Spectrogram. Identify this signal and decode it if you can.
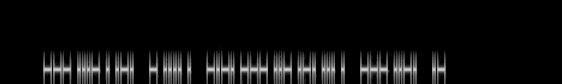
Morse code, heard as a keyed tone, about 49 wpm, 700 Hz. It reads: OVER THE COURSE OF A
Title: Sets of 5 Words Encore 50wpm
